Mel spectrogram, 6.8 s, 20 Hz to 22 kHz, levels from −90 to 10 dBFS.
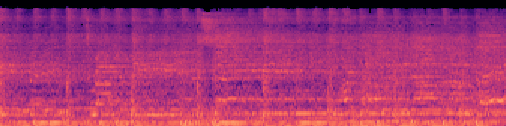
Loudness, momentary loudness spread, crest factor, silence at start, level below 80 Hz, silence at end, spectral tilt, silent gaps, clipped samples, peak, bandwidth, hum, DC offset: -16 LUFS; 3 LU; 14 dB; 0 s; -24 dBFS; 0 s; -4 dB/octave; none; under 0.1%; -2 dBFS; 17 kHz; none; under 0.1%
